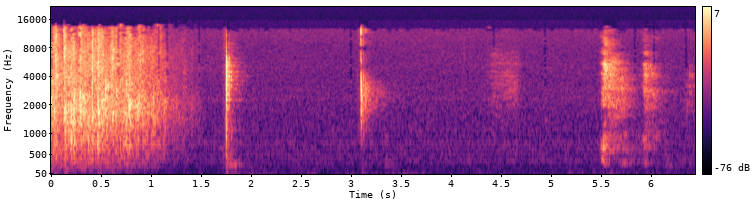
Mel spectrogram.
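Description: Brief audience applause that fades within the first second or so, followed by two sharp clicks of snooker balls about a second and a half apart. A short, softer sound comes near the end.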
